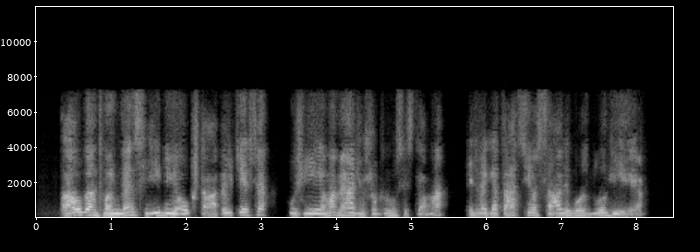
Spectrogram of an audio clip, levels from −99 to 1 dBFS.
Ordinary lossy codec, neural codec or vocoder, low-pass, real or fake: AAC, 32 kbps; codec, 16 kHz, 1 kbps, FreqCodec, smaller model; 7.2 kHz; fake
